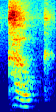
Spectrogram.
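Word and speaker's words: caulk: bathroom around the sink CA you LK the L is silent like walk-and-talk Kok Kok Kok cop now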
